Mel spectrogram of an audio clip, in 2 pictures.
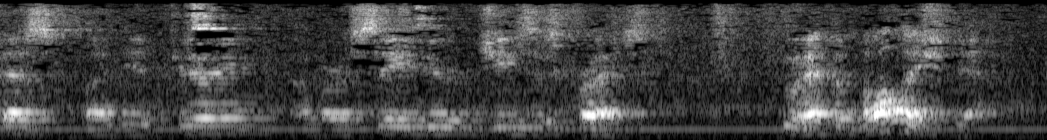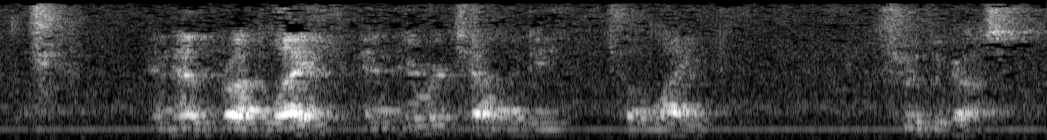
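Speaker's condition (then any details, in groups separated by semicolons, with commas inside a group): No condition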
